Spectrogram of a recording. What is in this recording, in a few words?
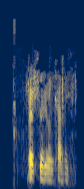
Fire Dispatch, scanner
